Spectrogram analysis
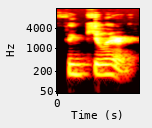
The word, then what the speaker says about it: Thinkularity: Thinkularity. Is that how you pronounce it when you say it? We've only texted it. Thinkularity. Yeah. Okay. It's singularity. Yeah. So I got that connection.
